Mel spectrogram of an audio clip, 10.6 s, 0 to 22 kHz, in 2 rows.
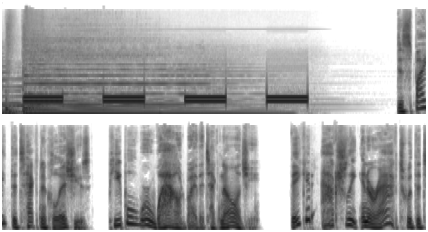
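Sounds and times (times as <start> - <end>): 
telephone busy signal: 0.3 - 3.8
speech: 5.0 - 10.6.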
